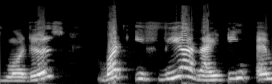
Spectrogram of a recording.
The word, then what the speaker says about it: Modals: Now, models, there are two spellings, two different pronunciation also of this word. Modles. No, as it is written, Modals. This is pronounced as models.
